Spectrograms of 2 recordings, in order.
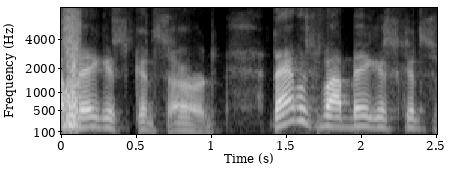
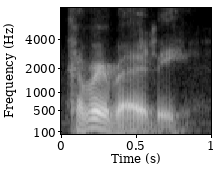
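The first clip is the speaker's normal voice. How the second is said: calling a pet. Real, not acted. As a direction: coax the pet to bed tenderly. Calling her dog to bed.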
